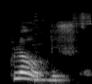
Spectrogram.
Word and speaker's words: clothes: yes and clothes um the e is not pronounced clothes yeah good very very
